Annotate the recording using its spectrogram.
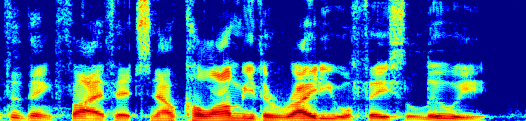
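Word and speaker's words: Coulombe: spelled like Columbus at first. C O U L O MB E Colombi.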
